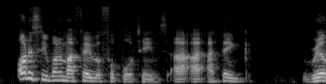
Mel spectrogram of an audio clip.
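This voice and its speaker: A man speaks with a London accent and a bright, sharp tone, using ordinary pitch variation. The recording is very clean against a silent background. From London, England. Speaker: podcast host. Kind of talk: casual interview chat.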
